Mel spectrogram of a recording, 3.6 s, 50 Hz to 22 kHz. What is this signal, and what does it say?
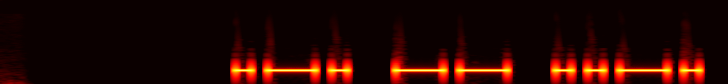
Morse code, heard as a keyed tone, about 15 wpm, 700 Hz. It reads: RMF
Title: USA Call Sign Postfixes - 3 Letters 15wpm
